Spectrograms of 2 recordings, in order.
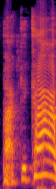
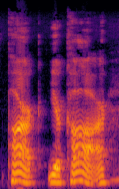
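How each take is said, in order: First: It has a Boston accent, dropping the R. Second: It has a standard American accent with R.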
